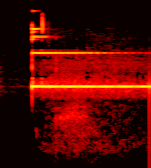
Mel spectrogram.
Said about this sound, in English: focusing on the movement of the sound of the bell through time.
